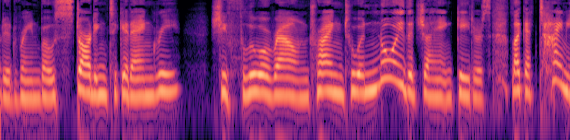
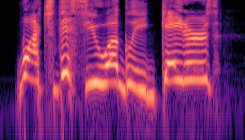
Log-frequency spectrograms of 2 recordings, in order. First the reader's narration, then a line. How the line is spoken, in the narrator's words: yelled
